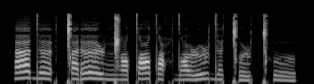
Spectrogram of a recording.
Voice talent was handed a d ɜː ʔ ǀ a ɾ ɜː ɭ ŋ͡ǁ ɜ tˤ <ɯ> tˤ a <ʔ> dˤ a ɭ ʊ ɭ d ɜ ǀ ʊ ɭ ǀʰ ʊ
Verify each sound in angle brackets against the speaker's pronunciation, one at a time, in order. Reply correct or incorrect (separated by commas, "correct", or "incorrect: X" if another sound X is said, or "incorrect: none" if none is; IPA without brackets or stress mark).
incorrect: u, incorrect: ħ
